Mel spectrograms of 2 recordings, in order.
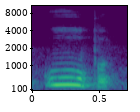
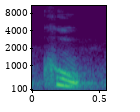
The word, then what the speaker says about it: coup: It is not coop, but coup. P is silent.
